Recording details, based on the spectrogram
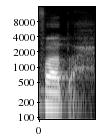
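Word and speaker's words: فتح: ইদা জাআ নাসরুল্লাহি ওয়াল ফাতহ ইদা জাআ নাসরুল্লাহি ওয়াল ফাতহ। ফাত বলার পরে হাটা উচ্চারণ করব, ফাতহ।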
